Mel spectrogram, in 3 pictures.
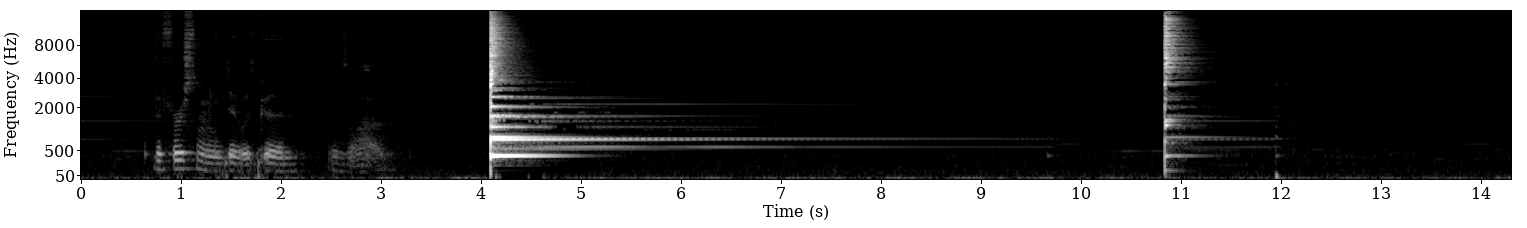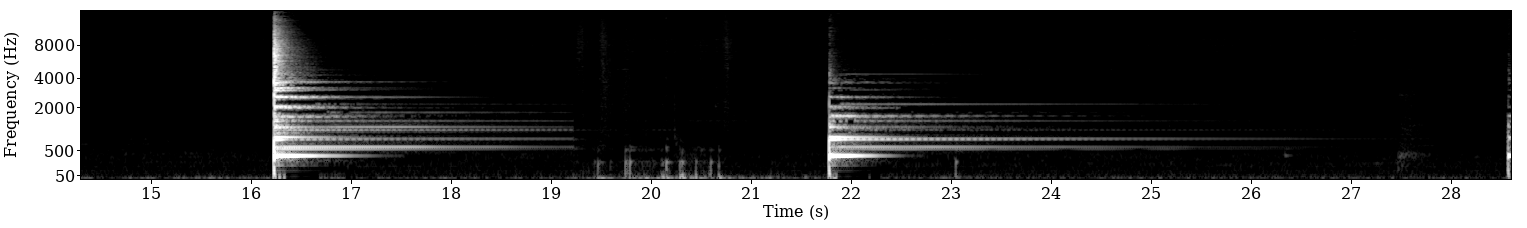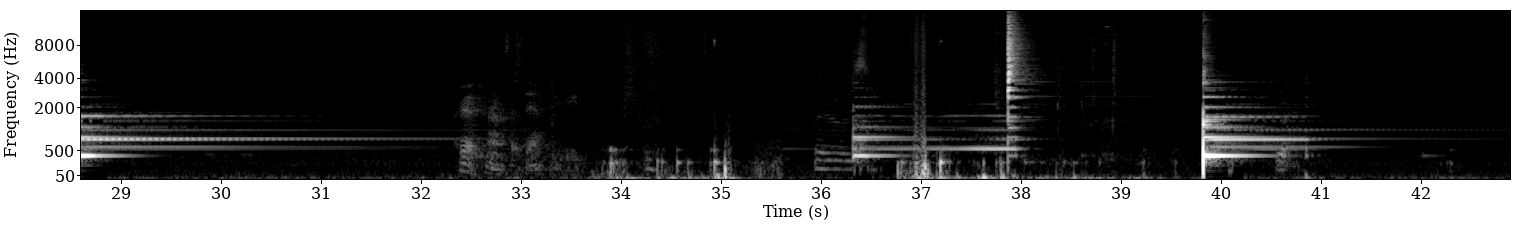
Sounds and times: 4.1s metal bowl being tapped, scrapped, and hit 7.8s
10.8s metal bowl being tapped, scrapped, and hit 12.1s
21.8s metal bowl being tapped, scrapped, and hit 25.4s
28.6s metal bowl being tapped, scrapped, and hit 31.7s
36.3s metal bowl being tapped, scrapped, and hit 42.3s

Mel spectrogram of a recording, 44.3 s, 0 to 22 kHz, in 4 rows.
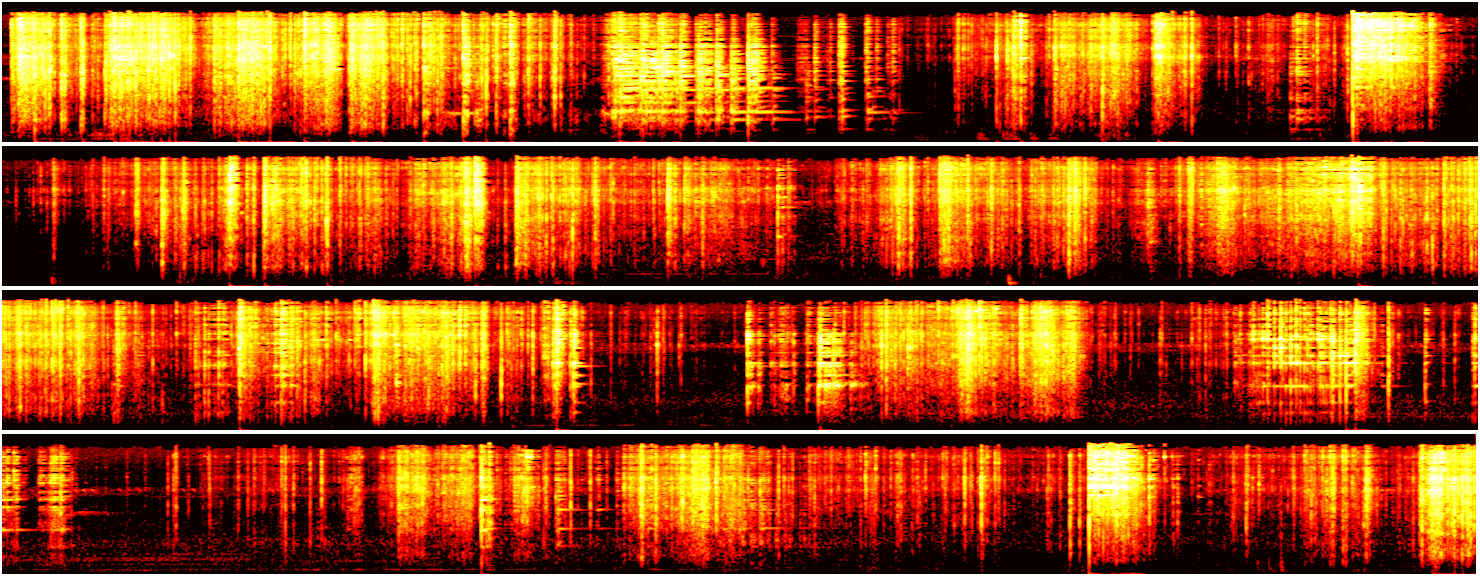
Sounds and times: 0.0s footsteps on broken glass 33.8s
34.8s footsteps on broken glass 44.2s

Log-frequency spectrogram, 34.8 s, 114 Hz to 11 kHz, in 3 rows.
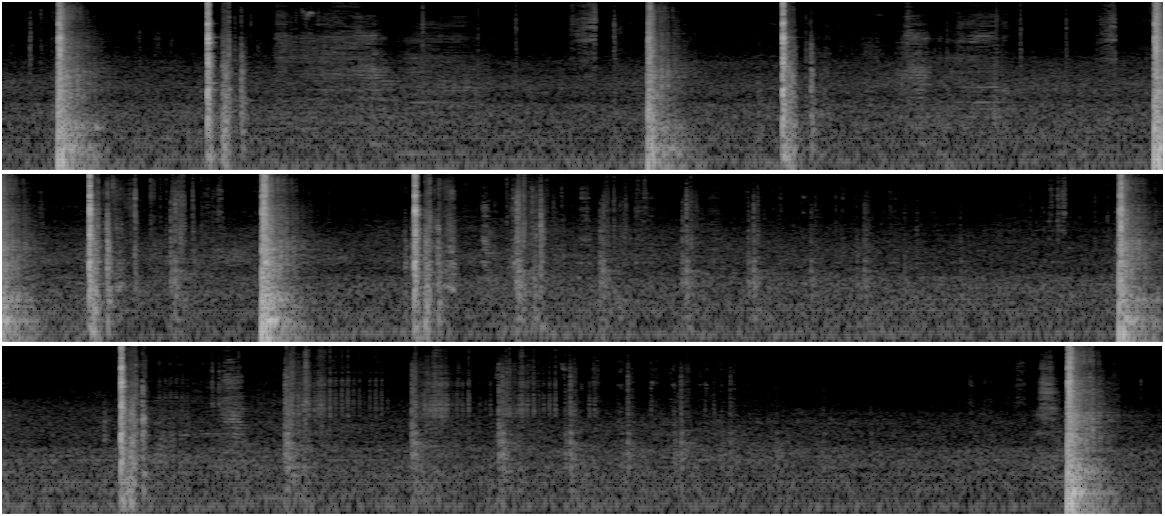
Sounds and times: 0.3s trunk being opened and closed 1.2s
6.4s trunk being opened and closed 7.1s
11.5s trunk being opened and closed 13.6s
14.2s trunk being opened and closed 15.0s
15.7s trunk being opened and closed 19.4s
22.1s trunk being opened and closed 23.5s
24.3s trunk being opened and closed 30.7s
33.6s trunk being opened and closed 34.6s

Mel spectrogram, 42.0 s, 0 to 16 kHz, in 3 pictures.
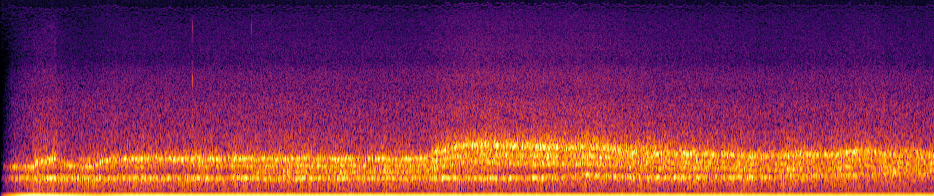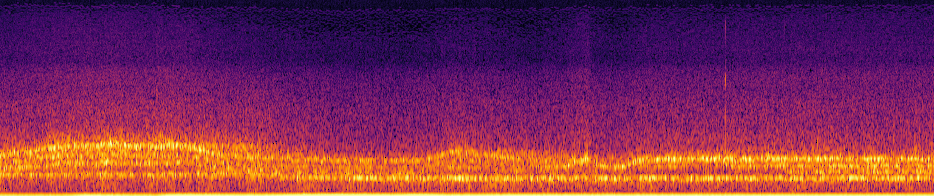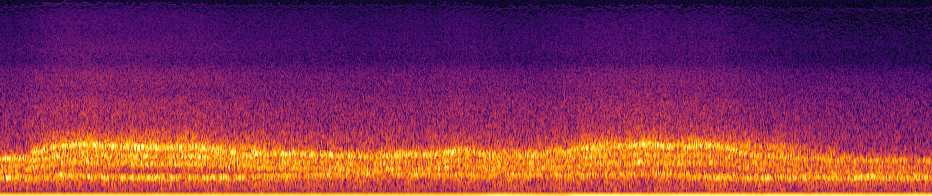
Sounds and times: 0.0s Wind - Synth 42.0s

